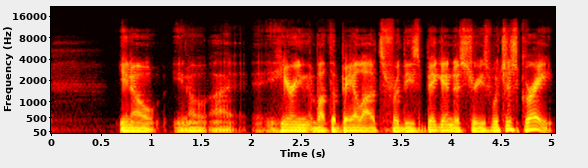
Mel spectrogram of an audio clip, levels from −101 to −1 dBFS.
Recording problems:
none

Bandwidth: 14.5 kHz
